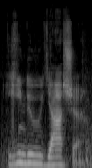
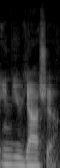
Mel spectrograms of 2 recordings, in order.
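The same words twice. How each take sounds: First: The name is said closer to Japanese pronunciation. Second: The name is said with an American pronunciation. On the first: The speaker calls it right. "I guess would be like the the kind of somewhat more correct one" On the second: The speaker calls it wrong. "which I think is just like I don't know the American in me"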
